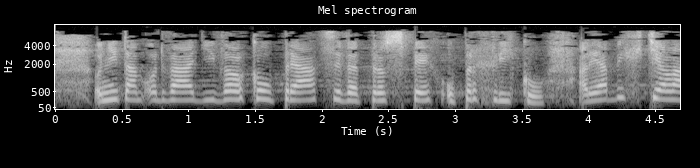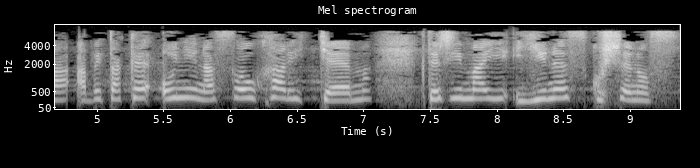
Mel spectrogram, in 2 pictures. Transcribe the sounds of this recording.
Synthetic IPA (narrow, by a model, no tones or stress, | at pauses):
ʔo̞ɲɪt̪amʔo̞dvaːɟiːvɛlko̞wpɾaːt͡sɪvɛpɾo̞spjɛxʔupr̩xliːkuːʔa̰lɛjaːbɪxːcɛlaʔabɪt̪akɛːʔo̞ɲɪnaslo̞wxalɪcɛmkt̪ɛr̝iːmajiːjɪnɛːskuʃɛno̞scɪ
